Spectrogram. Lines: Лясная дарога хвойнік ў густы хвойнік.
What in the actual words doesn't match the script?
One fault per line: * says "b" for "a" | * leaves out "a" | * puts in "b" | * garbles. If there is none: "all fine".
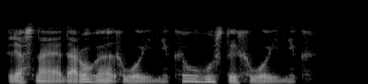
all fine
